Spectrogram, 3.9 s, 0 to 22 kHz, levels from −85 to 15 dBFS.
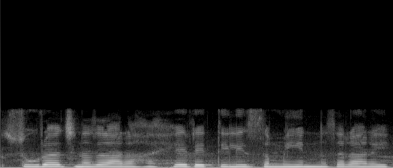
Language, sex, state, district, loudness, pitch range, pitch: Hindi, female, Odisha, Khordha, -15 LUFS, 230-240 Hz, 235 Hz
